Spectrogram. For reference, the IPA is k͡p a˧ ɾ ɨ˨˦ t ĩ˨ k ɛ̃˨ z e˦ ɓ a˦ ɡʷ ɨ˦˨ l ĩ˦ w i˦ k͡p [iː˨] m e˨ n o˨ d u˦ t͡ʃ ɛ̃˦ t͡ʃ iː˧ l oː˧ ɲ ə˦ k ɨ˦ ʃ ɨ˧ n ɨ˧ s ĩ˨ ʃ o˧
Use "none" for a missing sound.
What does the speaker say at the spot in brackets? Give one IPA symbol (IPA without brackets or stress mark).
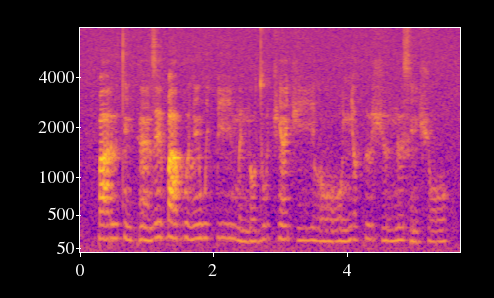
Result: iː˦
